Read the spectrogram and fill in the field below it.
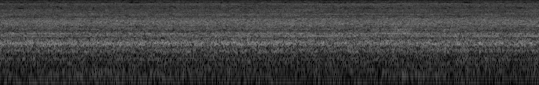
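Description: A hot air gun blows steadily on the end of an angled plastic fitting, softening it before flanging; a constant loud broadband whoosh with no breaks and no talking.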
